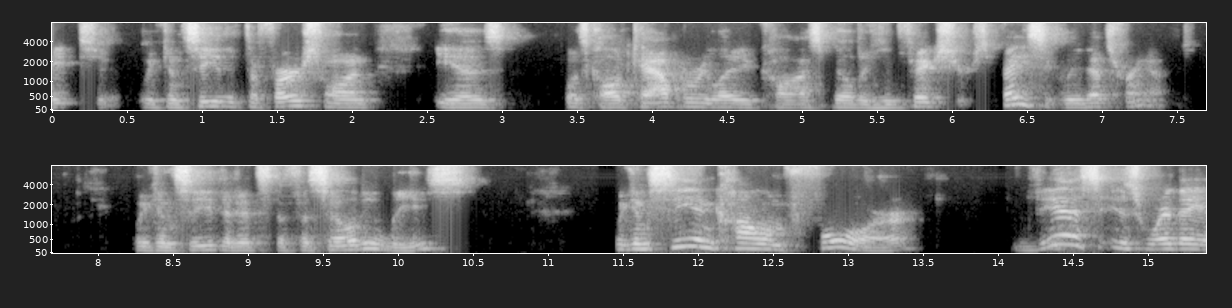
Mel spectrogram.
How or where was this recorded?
video call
